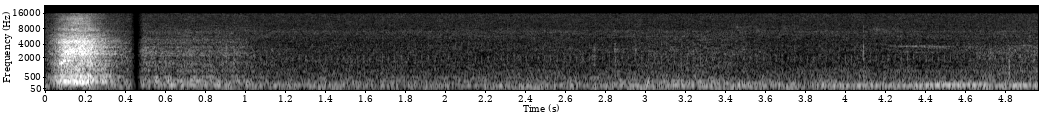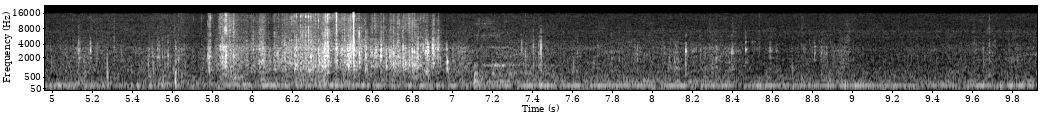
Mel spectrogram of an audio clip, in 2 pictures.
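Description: Kindling catches fire and softly crackles.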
